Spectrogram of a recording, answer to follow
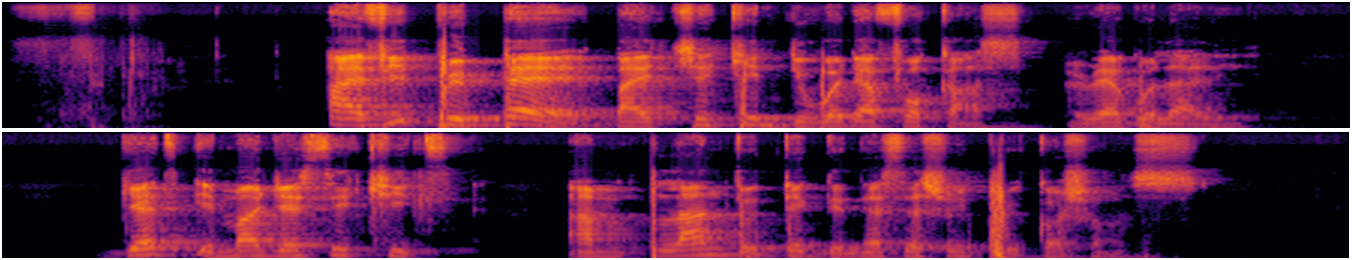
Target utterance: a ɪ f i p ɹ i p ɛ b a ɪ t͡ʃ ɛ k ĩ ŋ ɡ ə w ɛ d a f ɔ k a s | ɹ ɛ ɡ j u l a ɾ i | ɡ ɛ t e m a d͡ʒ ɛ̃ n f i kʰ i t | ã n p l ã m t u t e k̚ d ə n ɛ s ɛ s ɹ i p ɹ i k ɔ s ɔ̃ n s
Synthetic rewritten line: a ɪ f i p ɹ i p ɛ b a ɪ t͡ʃ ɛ k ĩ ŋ d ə w ɛ d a f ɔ k a s | ɹ ɛ ɡ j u l a l i | ɡ ɛ t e m a d͡ʒ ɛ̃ n s i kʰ i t | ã n p l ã n t u t e k̚ d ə n ɛ s ɛ s ɹ i p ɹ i k ɔ ʃ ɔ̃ n s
